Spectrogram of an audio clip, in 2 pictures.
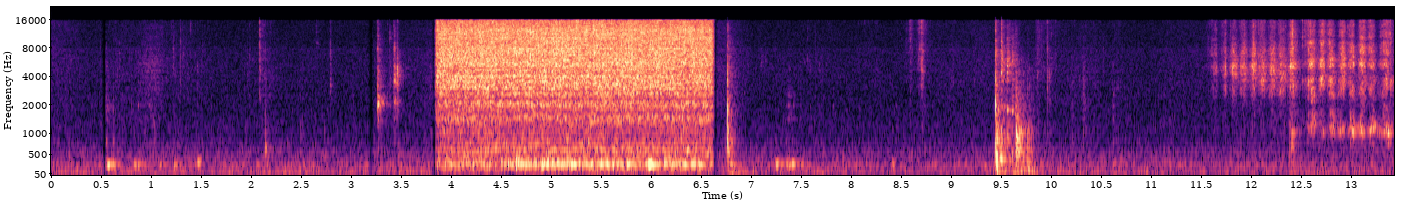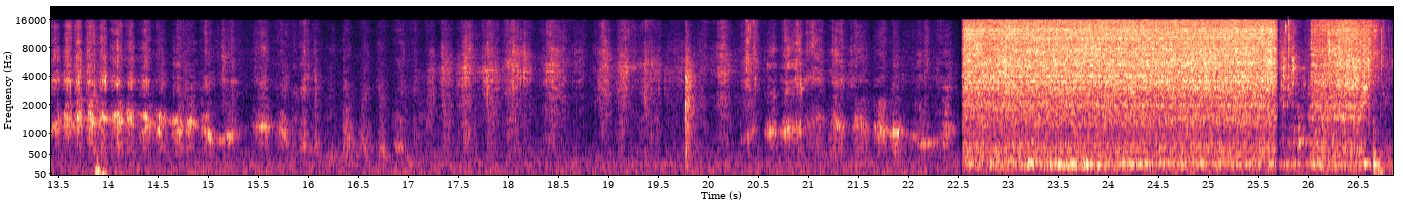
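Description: A water tap running into a bathroom sink for a few seconds, then a manual toothbrush scrubbing teeth in uneven strokes for about ten seconds, and the tap running again near the end.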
